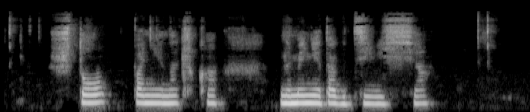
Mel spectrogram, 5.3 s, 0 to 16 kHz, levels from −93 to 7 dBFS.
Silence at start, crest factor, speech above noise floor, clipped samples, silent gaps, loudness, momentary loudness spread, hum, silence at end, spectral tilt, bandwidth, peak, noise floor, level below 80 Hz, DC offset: 0.5 s; 14 dB; 28 dB; under 0.1%; none; -20 LUFS; 22 LU; none; 1 s; -5 dB/octave; 10 kHz; -6 dBFS; -47 dBFS; -68 dBFS; under 0.1%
